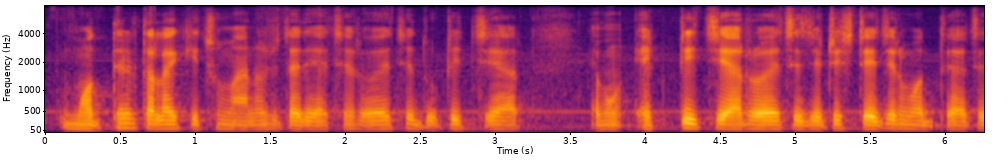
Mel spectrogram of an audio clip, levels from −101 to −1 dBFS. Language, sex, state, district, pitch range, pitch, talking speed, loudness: Bengali, male, Tripura, West Tripura, 90-100 Hz, 95 Hz, 160 wpm, -21 LUFS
